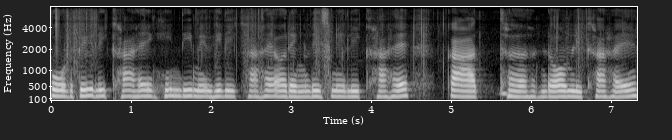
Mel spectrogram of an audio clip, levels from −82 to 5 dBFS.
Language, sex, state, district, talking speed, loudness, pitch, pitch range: Hindi, female, Uttarakhand, Tehri Garhwal, 130 wpm, -16 LUFS, 175 Hz, 170-185 Hz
